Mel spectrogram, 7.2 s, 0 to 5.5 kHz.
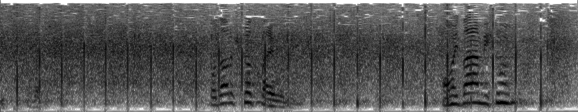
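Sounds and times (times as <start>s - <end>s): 
audience applause: 0.0s - 7.2s
speech: 2.6s - 3.9s, 5.5s - 6.6s.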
